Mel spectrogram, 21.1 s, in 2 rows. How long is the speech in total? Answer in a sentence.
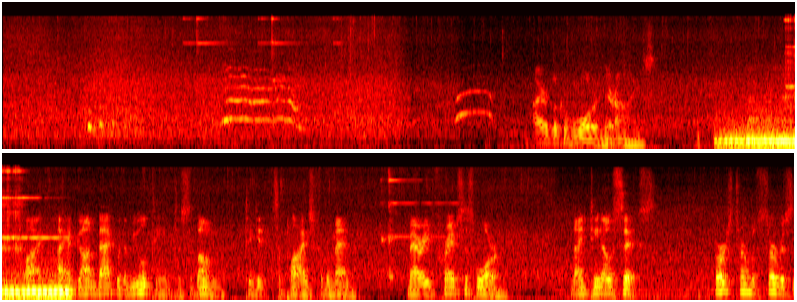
The speech can be heard for 10 seconds in total.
